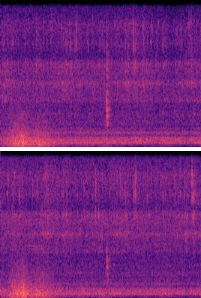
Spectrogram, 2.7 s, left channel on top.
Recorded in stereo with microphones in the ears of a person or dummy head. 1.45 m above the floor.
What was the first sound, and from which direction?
A whoosh, 45° left (ahead or behind).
